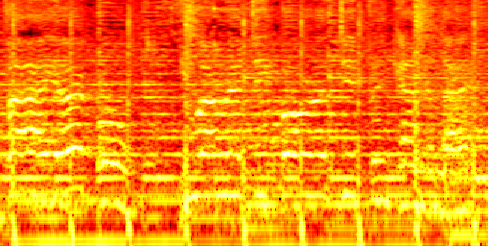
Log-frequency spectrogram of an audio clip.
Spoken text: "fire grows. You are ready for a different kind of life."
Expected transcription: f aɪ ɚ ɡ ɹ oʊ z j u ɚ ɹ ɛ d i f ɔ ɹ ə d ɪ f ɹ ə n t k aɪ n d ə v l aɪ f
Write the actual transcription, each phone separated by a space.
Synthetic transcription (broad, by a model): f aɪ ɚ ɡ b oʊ j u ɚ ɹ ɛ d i f ɔ ɹ ə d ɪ f ɹ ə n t k aɪ n d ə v l aɪ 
